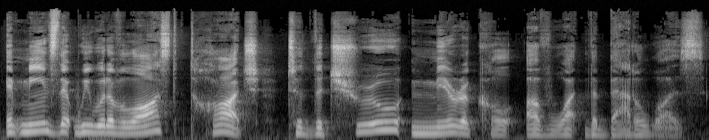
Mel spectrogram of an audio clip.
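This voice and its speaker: A man giving an animated, conversational religious lecture, emphatic, with rhetorical questions and frequent checks on his listeners. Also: mid-range voice, takes it slowly, creaky.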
